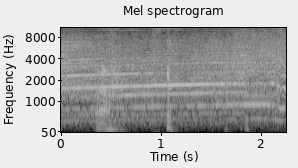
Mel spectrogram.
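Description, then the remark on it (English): A race car engine screams at high revs, holding a steady, piercing whine with rich harmonic overtones throughout. It is loud, with brief rumbling flutters underneath and no voices. “it's got a funny sort of sound that the ring would miss, doesn't it? Sounds a lot like a Ferrari at Monza.”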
